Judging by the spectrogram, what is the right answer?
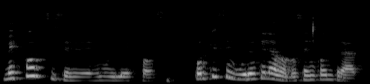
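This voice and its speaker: A woman voicing a slow, kind male snail who speaks gently and reassuringly in a read-aloud storybook. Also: mid-range voice, very animated, close to an everyday voice. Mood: curious.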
